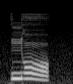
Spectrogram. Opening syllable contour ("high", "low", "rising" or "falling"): falling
